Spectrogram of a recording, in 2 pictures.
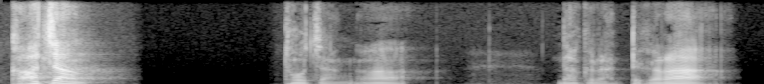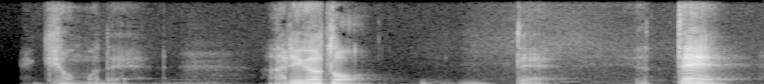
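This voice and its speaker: A man's voice: mid-range voice, lively intonation, measured pace, long pauses, slightly rough. A man hosting a casual radio chat, telling a moving story and often breaking into laughter. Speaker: radio show host and wedding photographer.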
